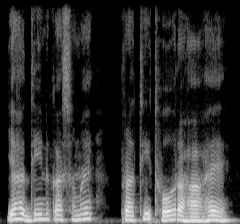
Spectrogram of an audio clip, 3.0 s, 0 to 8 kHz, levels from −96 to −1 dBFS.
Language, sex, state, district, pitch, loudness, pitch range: Hindi, male, Jharkhand, Ranchi, 160 Hz, -16 LUFS, 145-180 Hz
